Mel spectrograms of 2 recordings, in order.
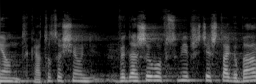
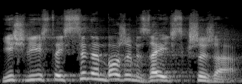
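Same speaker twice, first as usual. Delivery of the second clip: loud, raised voice of jeering passers-by; reviling taunt; 5 semitones higher, 7 dB louder than usual. A narrator's reading. Passers-by cursing the man on the cross, loud taunt. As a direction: hurl it out as a loud, emphatic challenge. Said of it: "przeklinali go i potrząsali głowami".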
